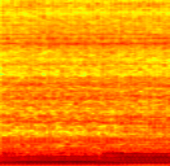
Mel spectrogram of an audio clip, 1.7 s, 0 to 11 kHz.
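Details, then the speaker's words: 1996–97 Yamaha Timberwolf 250 quad, sat 18 years, got running: after adjusting the carb idle screw while running, steady even single-cylinder thumping idle, no revving out or hunting, much better than before. Normal idle. "that's how it should sound it should sound a lot better than what it was when it was"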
